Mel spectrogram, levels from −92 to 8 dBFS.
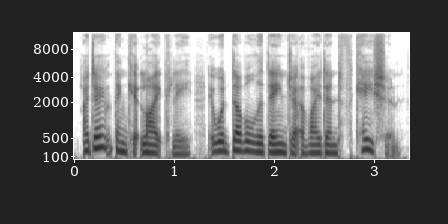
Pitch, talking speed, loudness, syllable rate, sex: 185 Hz, 215 wpm, -18 LUFS, 7.1 syllables/s, female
